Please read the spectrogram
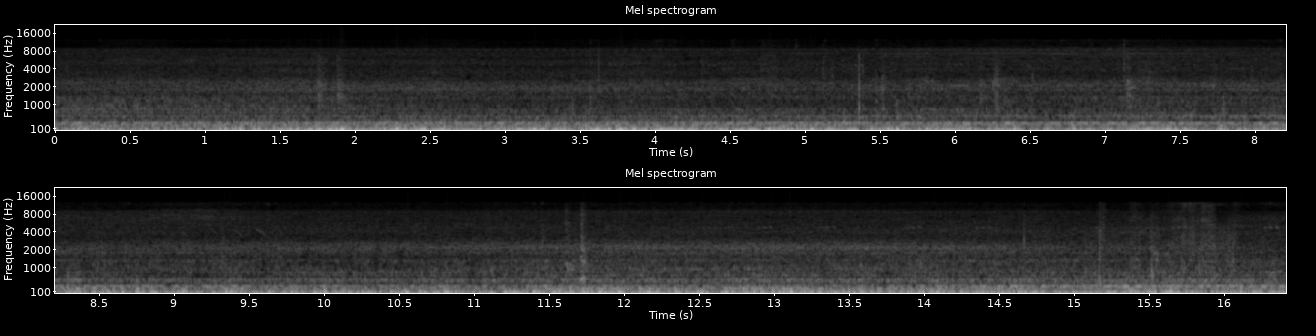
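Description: A vehicle engine idling: a steady low rumble that does not rise or fall, with a few faint clicks over it.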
